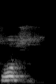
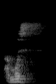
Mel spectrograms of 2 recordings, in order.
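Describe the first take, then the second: First: The s sound is thick, like sh. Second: The s sound is thin and breathy. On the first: The speaker calls it wrong. "jangan mus mus. Nah, itu ketebalan" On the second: The speaker calls it right. "ditipiskan, sempurnakan dengan uh, roh hams pada sin"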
